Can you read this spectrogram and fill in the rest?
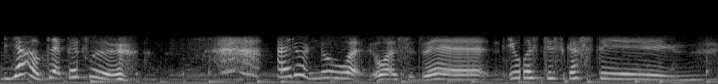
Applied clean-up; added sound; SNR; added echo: none; Musical instrument; 15 dB; none.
